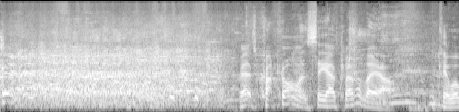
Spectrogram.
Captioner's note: laughter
